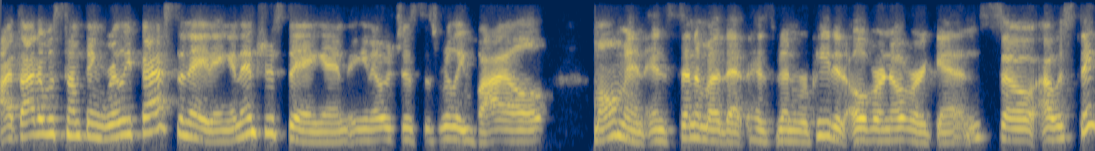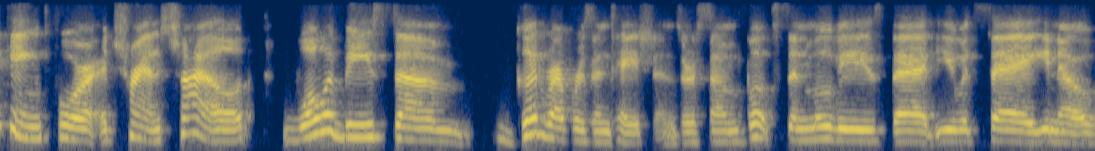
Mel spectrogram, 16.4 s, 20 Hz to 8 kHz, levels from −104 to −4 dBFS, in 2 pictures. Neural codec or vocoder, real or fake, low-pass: none; real; 7.2 kHz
